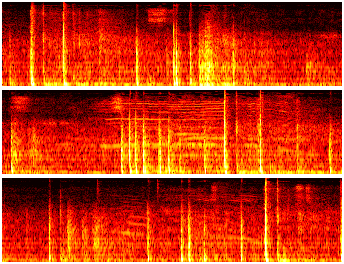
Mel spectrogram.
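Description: Fireworks salute going off: a string of sharp bangs at irregular intervals, with people's voices in the background.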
